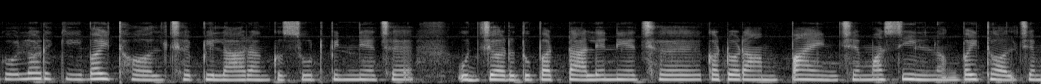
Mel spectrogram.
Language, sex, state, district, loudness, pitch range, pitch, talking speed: Maithili, female, Bihar, Samastipur, -20 LUFS, 215-225 Hz, 220 Hz, 125 wpm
